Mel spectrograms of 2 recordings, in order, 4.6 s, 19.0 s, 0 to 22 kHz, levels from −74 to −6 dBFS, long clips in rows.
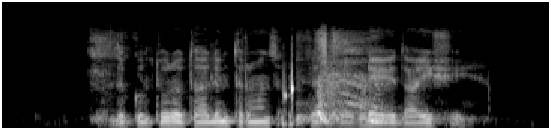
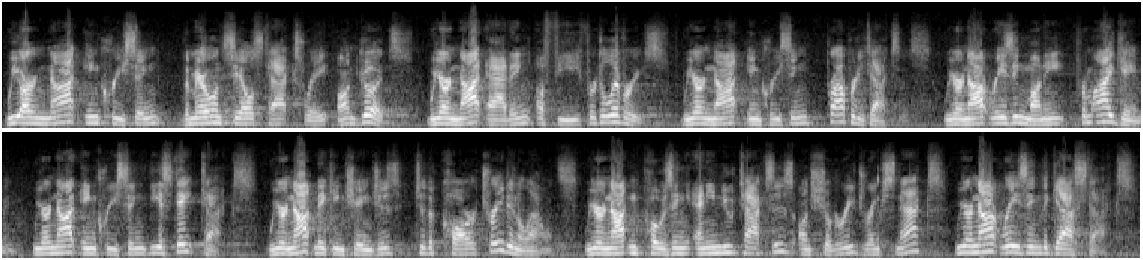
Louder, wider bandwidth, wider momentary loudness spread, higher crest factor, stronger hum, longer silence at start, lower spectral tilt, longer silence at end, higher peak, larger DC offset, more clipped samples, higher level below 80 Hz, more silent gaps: second, -23 LUFS vs -15 LUFS; second, 10 kHz vs 17 kHz; first, 16 LU vs 11 LU; first, 24 dB vs 16 dB; neither; first, 0.75 s vs 0 s; about the same, -5 dB/octave vs -4 dB/octave; first, 0.65 s vs 0 s; about the same, 0 dBFS vs 0 dBFS; neither; neither; second, -62 dBFS vs -54 dBFS; neither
